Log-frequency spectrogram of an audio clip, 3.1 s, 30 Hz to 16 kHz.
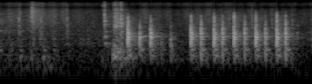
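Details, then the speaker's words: Mercedes C55 AMG (W203 V8) front corner with custom coilover suspension worked by hand: short dry creaks in bursts about every half second from the top mount; owner suspects the top nut or spring preload, as this side spins easier; other side silent. "so ah my only idea is either this Top Nut or the actual preload on the spring because this one does spin a little easier to the other one"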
